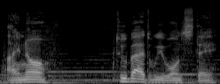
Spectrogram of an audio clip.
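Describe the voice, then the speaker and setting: Gentle, wistful young man, voiced by an actor. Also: on the low side, a little slow, over music, lightly acted. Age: young adult. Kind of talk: cinematic game dialogue.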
